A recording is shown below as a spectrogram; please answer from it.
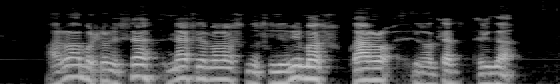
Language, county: Lithuanian, Šiauliai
